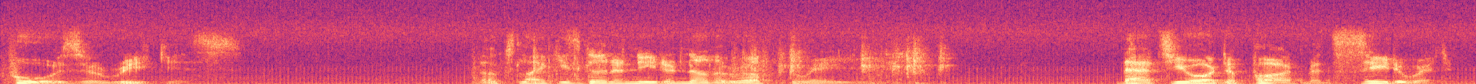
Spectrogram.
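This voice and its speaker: A man acting a scheming, cold, domineering crime boss with a gravelly voice in an English anime dub. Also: on the high side, unhurried, pauses often. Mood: cold disdain. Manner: smug, commanding. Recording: noisy worn VHS tape with hum.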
